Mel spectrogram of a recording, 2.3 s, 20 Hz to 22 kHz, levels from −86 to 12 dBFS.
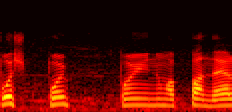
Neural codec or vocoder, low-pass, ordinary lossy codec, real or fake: none; none; none; real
